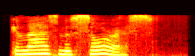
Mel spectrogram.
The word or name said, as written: elasmosaurus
